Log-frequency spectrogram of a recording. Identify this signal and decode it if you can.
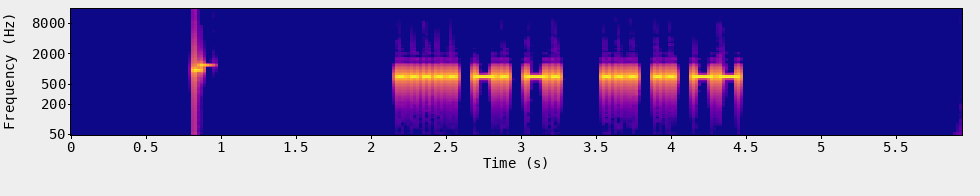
Morse code, heard as a keyed tone, about 28 wpm, 700 Hz. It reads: 5NN SIM
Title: Ontario QSO Party Exchange 28wpm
